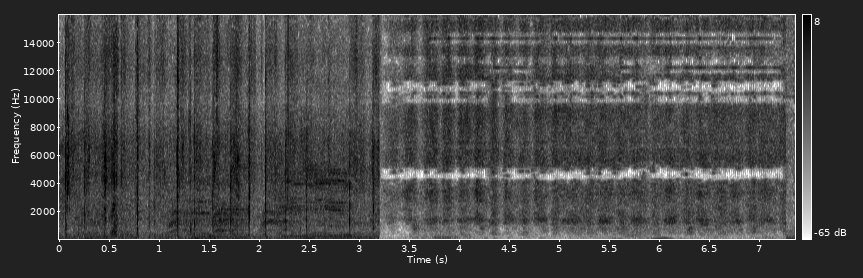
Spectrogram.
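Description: A horse makes a rough, rapid, sloshing rattle with its mouth, then stops abruptly.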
